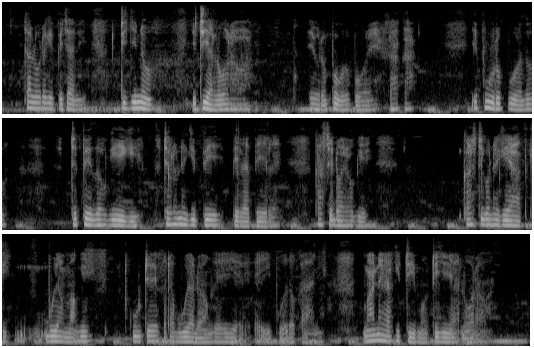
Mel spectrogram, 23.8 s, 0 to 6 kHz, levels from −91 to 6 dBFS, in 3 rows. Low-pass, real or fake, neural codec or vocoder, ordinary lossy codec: 5.4 kHz; real; none; none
